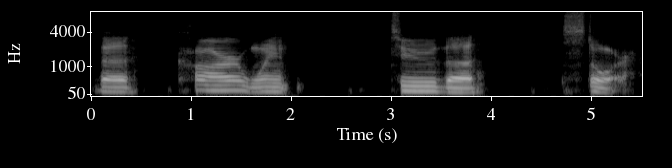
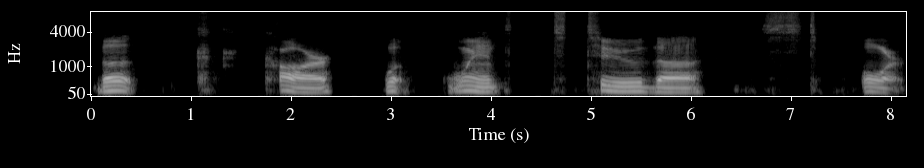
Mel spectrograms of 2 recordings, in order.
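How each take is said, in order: First: It is read somewhat more smoothly, still uneven. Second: It is read haltingly, word by word. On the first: The reader is becoming familiar with the text. "the second time they read it" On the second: The reader is meeting the text for the first time. "the first time they read a book, they might sound like this"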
